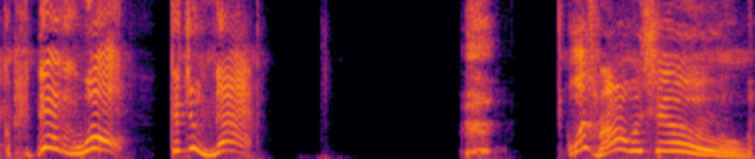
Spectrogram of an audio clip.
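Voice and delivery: high indignant squeal with laughter; voicing a fed-up wife, shrieking and laughing. Wife shrieking at husband in bed, high indignant outcry. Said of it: "he be trying to fuck her".

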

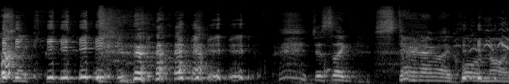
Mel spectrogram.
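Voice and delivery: high, loud laughter through the words; cracking up while telling it; laughing hard. Real, not acted. Laughing retelling chipmunk on seat.

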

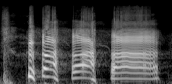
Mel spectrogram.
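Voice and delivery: high-pitched laugh; real laugh at a friend's quip; burst of laughter. Real, not acted. Co-host jokes you needn't name him, burst of high laughter. Laughs at co-host's joking remark.

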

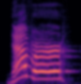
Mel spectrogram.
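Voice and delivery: high, loud NEVER; booming denial; loud emphatic never. Real, not acted. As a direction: slam the answer down. Emphatic answer to own question.

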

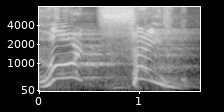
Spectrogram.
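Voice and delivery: Peter; very high, drawn-out cry for rescue; desperate cry. Retold or imitated. Imitate a desperate shout, long on each word. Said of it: "he cries out. He was a little desperate".

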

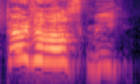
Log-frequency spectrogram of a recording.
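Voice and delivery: high, very loud indignant shout; sudden outburst. Acted. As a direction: explode in a high-pitched protest. Outburst at being told to try.

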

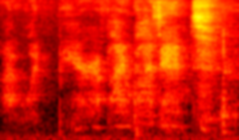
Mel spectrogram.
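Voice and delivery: whispered, under the breath; a sarcastic whispered aside; snide whisper. Retold or imitated. Retold snide aside to the clerk.

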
